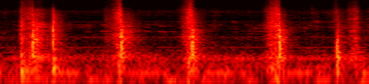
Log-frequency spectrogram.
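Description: A knife cuts an ingredient on a board in steady, evenly spaced chops, about five or six crisp strokes with faint background noise and no voices.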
